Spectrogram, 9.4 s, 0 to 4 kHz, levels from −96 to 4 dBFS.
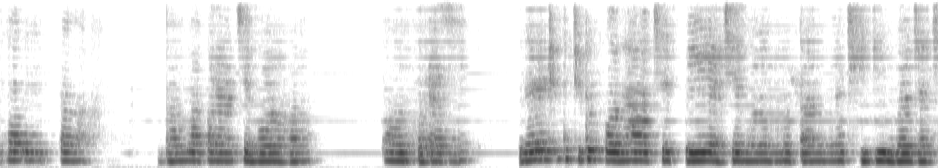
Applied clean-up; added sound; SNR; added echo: neural mask model DeepFilterNet 3.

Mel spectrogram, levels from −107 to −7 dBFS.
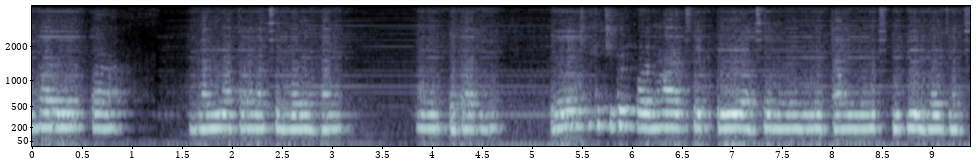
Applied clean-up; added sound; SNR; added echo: neural separator model SepFormer DNS4.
